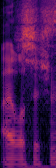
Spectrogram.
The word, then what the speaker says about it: Isla Fisher: And Isla Fisher. Am I saying her name right? – Isla Fisher.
